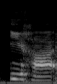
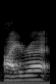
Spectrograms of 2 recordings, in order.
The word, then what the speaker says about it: Ira: canada people have always mispronounced my name for like iha instead of ira and like it's so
